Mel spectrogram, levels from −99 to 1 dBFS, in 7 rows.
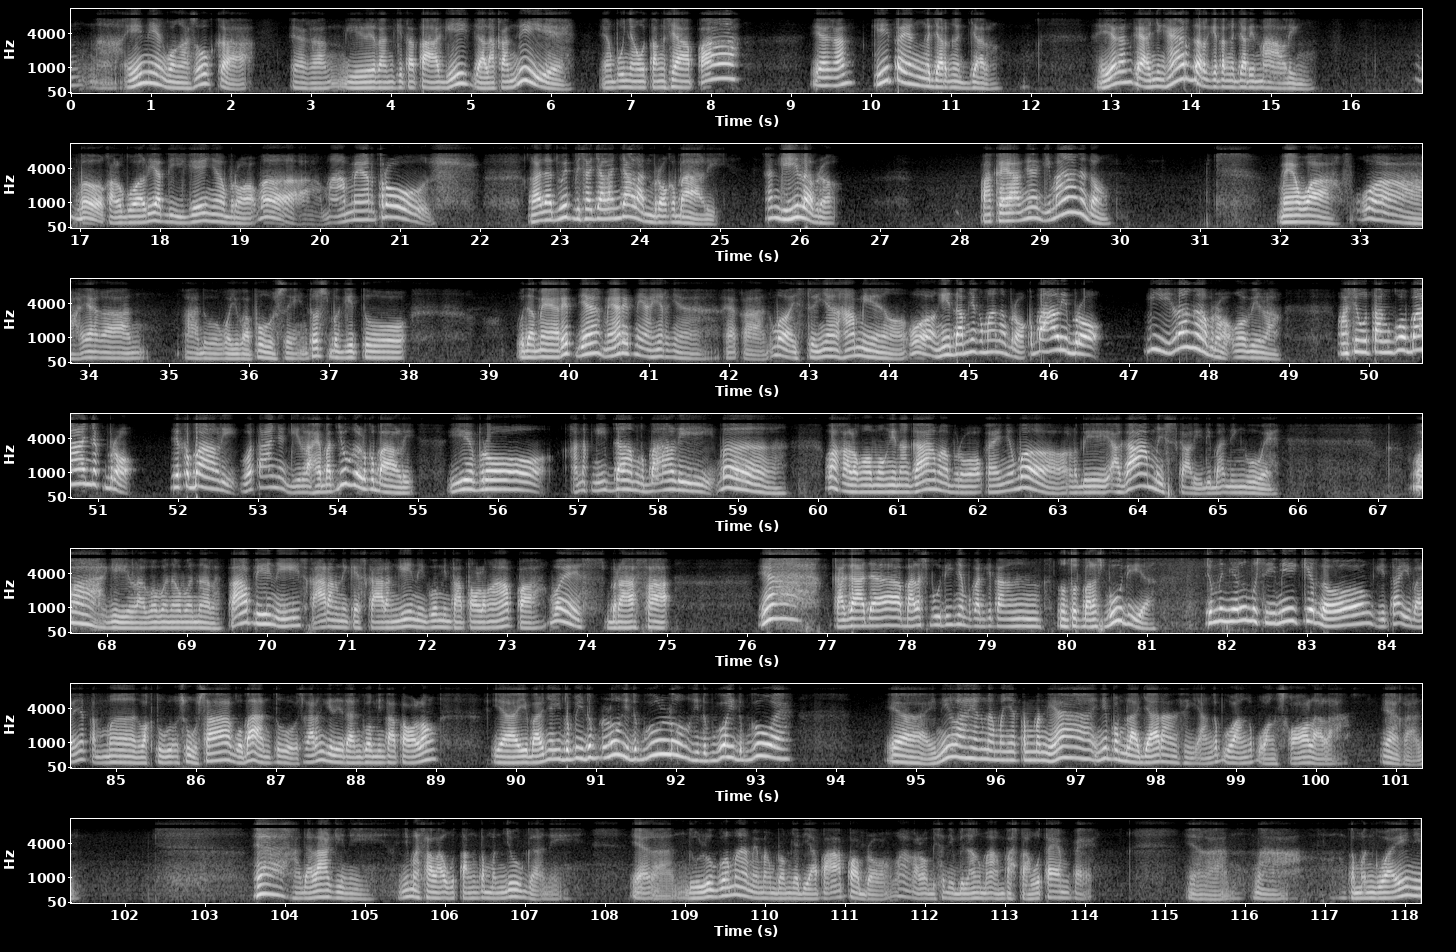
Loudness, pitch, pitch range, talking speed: -19 LUFS, 260 Hz, 225-350 Hz, 120 wpm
